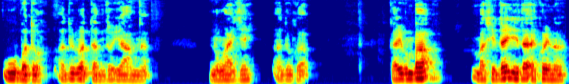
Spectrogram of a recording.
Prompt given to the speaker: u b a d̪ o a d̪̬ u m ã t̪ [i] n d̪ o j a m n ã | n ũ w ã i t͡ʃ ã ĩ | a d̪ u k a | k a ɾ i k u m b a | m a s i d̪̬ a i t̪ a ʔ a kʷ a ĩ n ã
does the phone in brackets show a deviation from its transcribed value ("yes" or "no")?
yes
